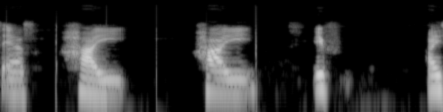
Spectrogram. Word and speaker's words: 係: We pronounce as 係 If I say he is my brother.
